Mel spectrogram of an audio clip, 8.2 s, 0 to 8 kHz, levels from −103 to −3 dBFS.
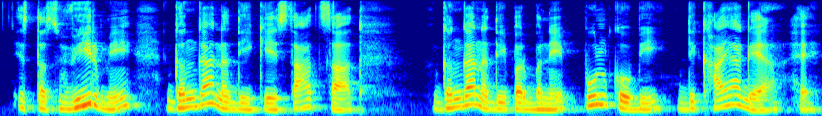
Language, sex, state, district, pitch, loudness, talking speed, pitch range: Hindi, male, Bihar, Vaishali, 130 Hz, -34 LUFS, 125 wpm, 120-160 Hz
